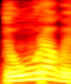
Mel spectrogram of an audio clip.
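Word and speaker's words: dough: until ited all the 여기에 GH 발음이 안 나요. 도우라고 읽어 주시면 돼요.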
